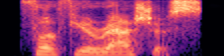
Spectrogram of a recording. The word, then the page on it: furfuraceous: Indian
